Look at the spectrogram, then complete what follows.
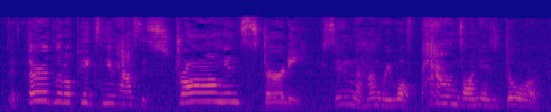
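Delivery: ordinary delivery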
